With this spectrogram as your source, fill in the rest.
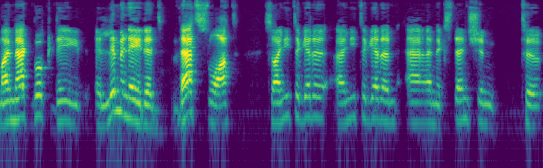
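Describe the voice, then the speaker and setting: With a slight French Canadian accent, a man speaks in a high, bright, sharp voice with fairly even intonation and big swings in loudness, the sound dry and close with no echo. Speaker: actor and comedy creator. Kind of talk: casual chat. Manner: fast.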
